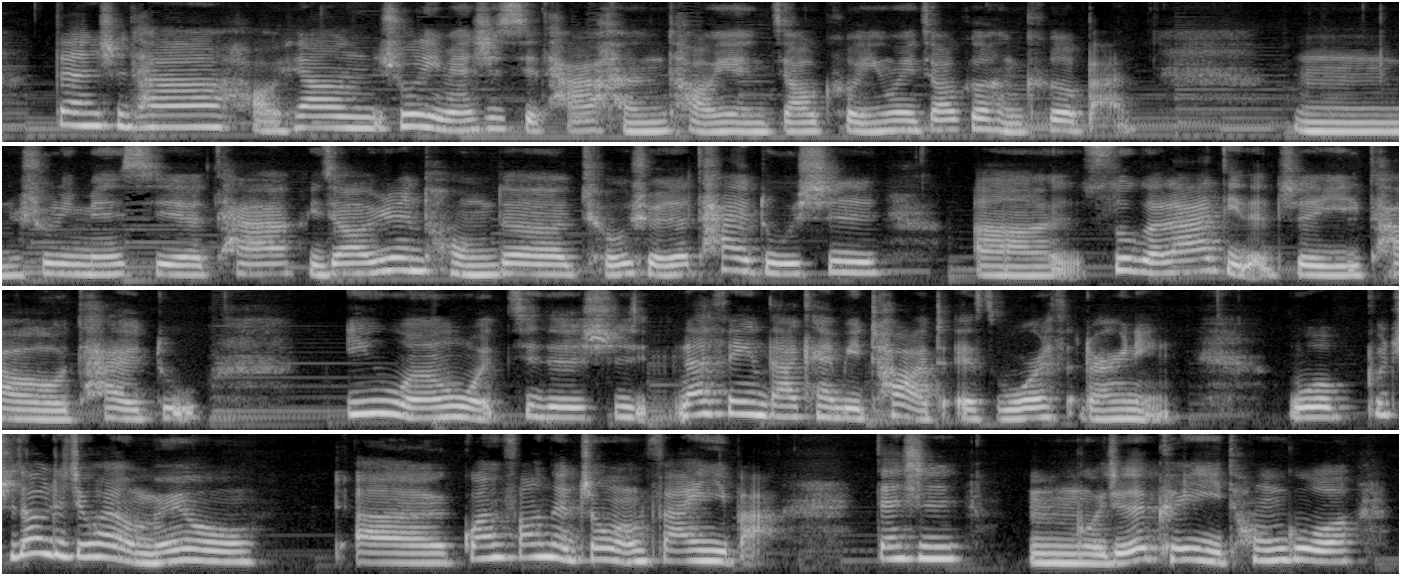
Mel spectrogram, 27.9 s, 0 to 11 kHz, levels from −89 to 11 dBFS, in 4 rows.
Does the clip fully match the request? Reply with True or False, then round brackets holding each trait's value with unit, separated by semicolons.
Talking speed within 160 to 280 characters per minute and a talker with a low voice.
False (265 characters per minute; 205 Hz)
